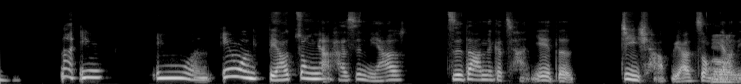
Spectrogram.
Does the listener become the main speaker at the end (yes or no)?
yes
